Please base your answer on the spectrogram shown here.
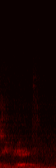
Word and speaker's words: ipe: those things on Streamway Park, they all use Ipe, Okay. which is a Brazilian hardwood, South American hardwood. Spelled like the, Yeah.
